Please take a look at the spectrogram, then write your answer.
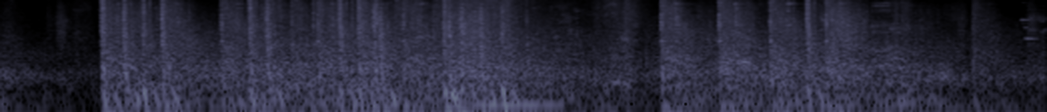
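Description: Vandal rifle fire in a shooter video game, rapid bursts of loud, close gunshots that break off briefly and resume, with a dense rattling texture throughout.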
